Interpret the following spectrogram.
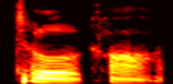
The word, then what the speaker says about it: TLCC: It's pronounced Tulka.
